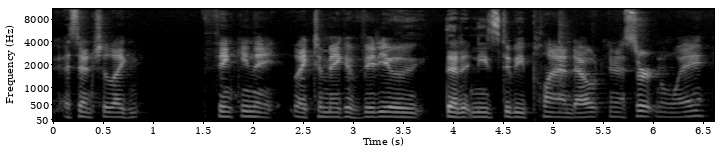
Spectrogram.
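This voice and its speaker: A man talks off the cuff to his camera in a vlog, circling his thoughts with fillers and restarts. He speaks slowly at an ordinary, middling pitch. A cough from dust sits in his voice. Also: slight background noise. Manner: rambling, hesitant, many fillers and restarts. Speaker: vlogger. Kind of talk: unscripted vlog talk.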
